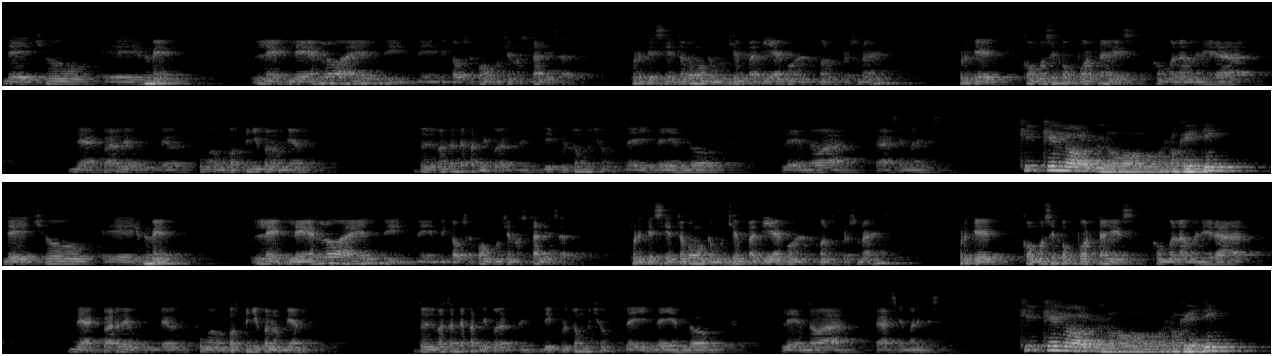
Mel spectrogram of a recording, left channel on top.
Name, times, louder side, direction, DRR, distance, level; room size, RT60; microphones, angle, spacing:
voice 1, 0.0-1.7 2.5-5.7 6.3-8.9 9.6-12.5 13.4-15.8 16.8-19.8 20.5-21.2 21.4-22.1, right 3 dB, 30° right, 6 dB, 0.4 m, -38 dB
voice 2, 22.9-24.8, left 2 dB, 15° left, -4 dB, 0.6 m, -27 dB
4.2 x 3.8 x 2.7 m, 0.83 s
head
